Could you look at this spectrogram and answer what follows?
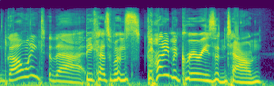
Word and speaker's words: McCreery: Anyone familiar with Scotty Creary out there? Scotty McCreery? Oops, I said his name wrong.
